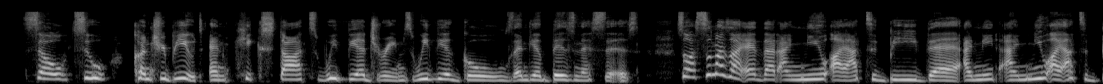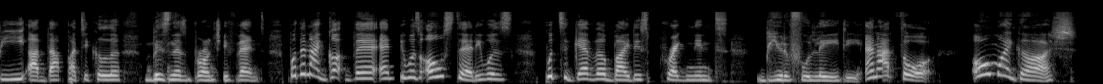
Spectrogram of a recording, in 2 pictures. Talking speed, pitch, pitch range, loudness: 180 wpm, 220 Hz, 200-265 Hz, -23 LUFS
